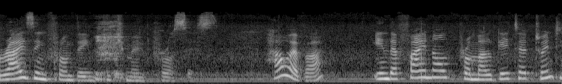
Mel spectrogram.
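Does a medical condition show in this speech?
No.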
